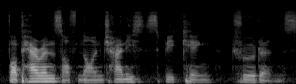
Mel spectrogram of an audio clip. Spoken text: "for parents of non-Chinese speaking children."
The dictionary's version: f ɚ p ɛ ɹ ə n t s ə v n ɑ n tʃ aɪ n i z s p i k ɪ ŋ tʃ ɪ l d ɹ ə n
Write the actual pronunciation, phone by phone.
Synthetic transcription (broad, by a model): f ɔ p ɛ ɹ ə n t s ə f n ɑ n tʃ aɪ n i s p i k ɪ ŋ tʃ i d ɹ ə n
